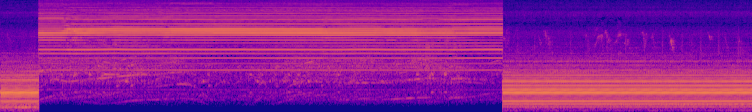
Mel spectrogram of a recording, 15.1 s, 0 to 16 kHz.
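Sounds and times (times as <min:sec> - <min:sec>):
electric air compressor whining: 0:00.7 - 0:11.7.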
